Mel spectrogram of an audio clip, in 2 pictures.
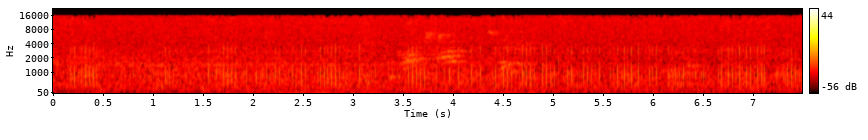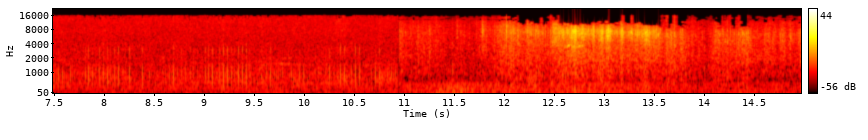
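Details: A rescued feral kitten named Namba, one-eyed, purring in a steady, rapid pulsing rumble for about eleven seconds, before a burst of louder broadband rustling and handling noise takes over.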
